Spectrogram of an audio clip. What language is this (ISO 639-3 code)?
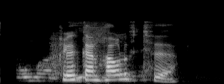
isl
